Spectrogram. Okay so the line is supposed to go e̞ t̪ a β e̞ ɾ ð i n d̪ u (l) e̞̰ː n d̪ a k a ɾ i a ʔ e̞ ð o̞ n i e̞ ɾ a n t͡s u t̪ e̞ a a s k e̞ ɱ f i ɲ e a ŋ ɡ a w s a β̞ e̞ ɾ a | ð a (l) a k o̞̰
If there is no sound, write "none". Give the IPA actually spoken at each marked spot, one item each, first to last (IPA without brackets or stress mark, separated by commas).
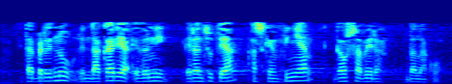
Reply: l, l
